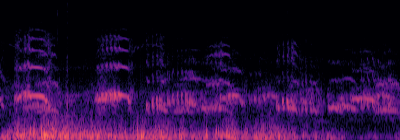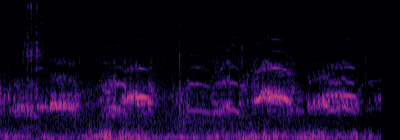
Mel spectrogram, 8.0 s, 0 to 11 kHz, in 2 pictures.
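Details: A migrating flock of common cranes passes over the Strabrechtse heide on 5 March 2013. Many birds give overlapping bugling calls almost without pause, with wind rumbling strongly at first and then fading.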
